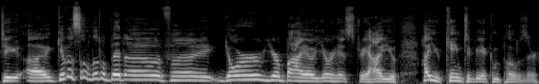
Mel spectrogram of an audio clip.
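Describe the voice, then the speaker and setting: Speaking fairly quickly with an American accent, a man uses a high pitch and very wide pitch swings in a dark, mellow tone. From United States. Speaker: choir director and show host. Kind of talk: interview. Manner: halting, many fillers.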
